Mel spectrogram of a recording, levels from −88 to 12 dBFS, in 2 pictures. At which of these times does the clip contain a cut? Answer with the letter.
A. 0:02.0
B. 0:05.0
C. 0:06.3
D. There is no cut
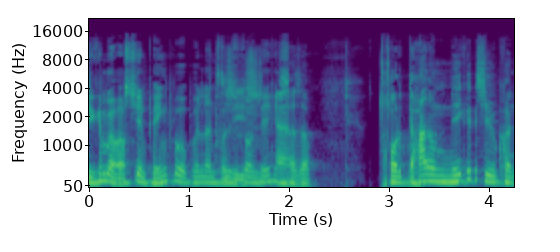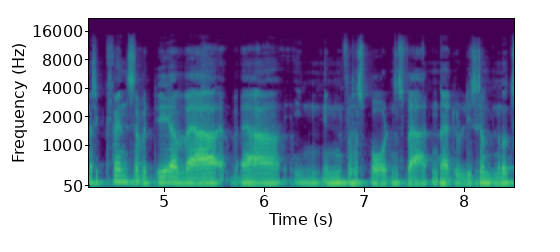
A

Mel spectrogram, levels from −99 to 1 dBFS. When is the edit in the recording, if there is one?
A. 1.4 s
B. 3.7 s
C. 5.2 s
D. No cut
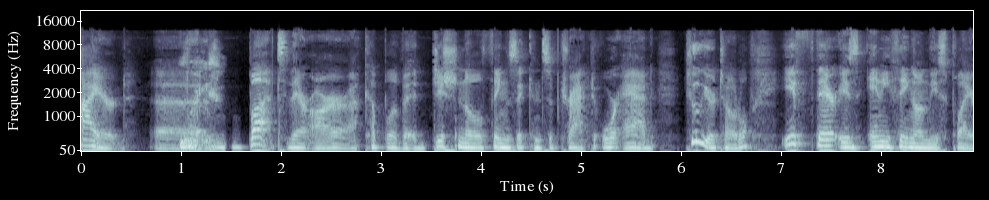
A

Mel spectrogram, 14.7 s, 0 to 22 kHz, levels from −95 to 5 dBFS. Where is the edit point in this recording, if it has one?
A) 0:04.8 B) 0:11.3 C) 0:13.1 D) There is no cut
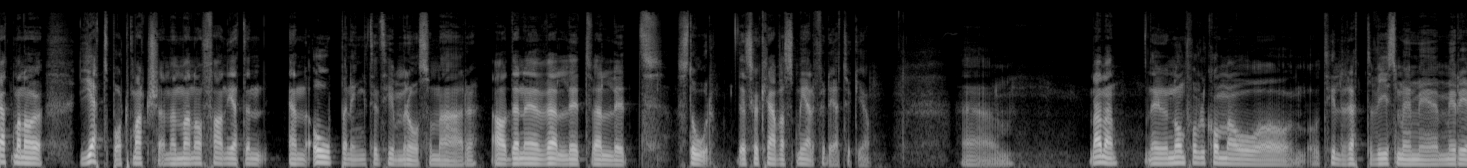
A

